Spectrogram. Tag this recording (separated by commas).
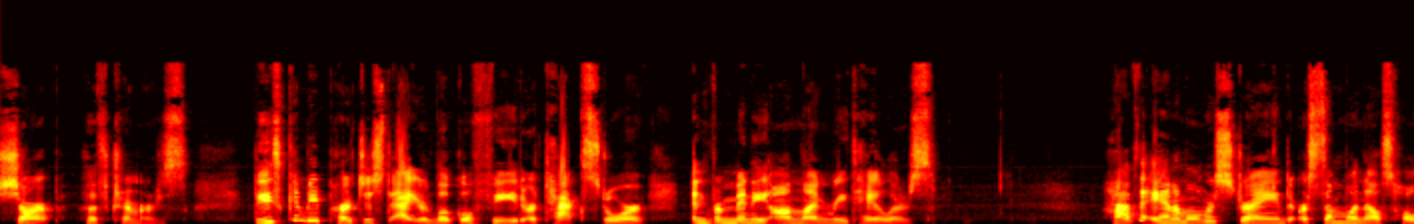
Speech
